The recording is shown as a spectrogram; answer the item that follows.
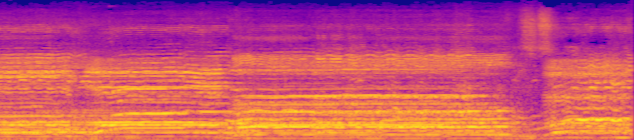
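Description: A men's trallalero group singing a cappella: Genoese polyphonic folk song in close harmony. Held chords shift every second or so, with a short pause for breath about five seconds in before the voices come back in.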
